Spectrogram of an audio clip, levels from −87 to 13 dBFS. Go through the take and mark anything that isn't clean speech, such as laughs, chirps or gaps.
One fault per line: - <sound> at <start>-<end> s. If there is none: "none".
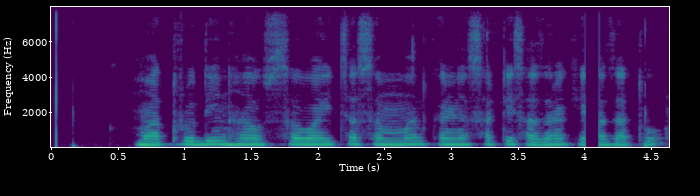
- dropout at 4.0-4.1 s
